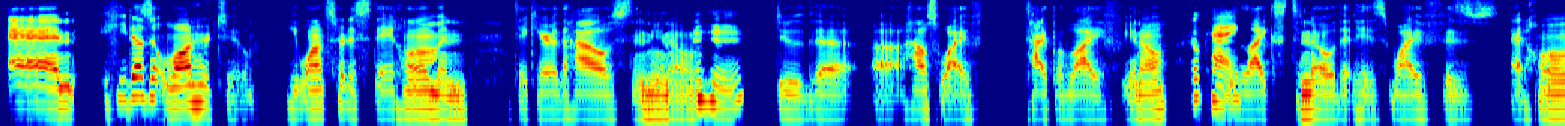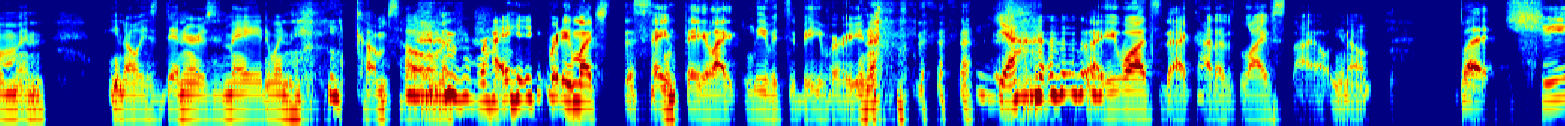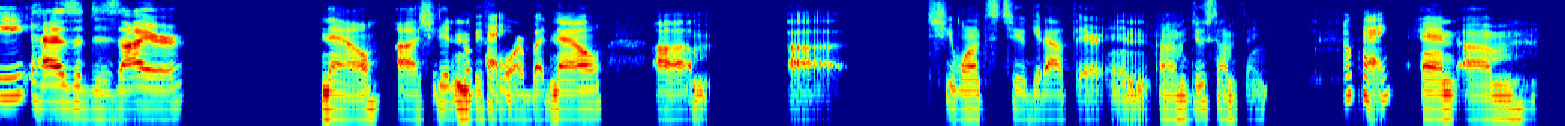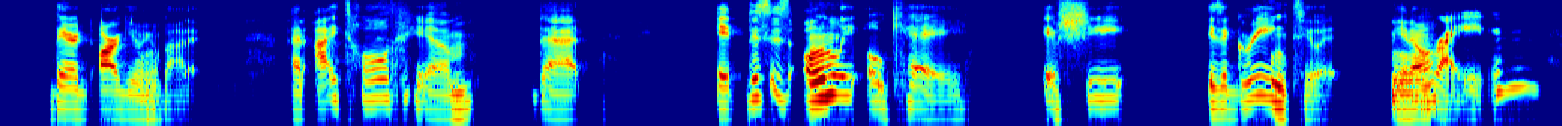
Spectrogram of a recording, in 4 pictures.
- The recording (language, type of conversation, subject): English, advice, How can I repair my friendship after a disagreement?
- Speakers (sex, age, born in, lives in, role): female, 40-44, United States, United States, advisor; male, 55-59, United States, United States, user
- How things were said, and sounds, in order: tapping; laughing while speaking: "he"; chuckle; laughing while speaking: "Right"; laughing while speaking: "know the"; laugh; other background noise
